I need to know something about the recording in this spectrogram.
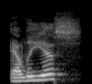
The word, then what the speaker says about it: Elias: And one thing I am learning tonight, uh that I got uh on on back channel is that I've been mispronouncing your name. It is IAS.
